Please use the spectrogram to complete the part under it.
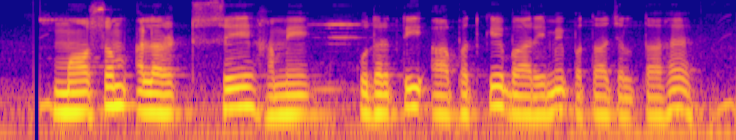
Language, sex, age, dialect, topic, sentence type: Hindi, male, 18-24, Marwari Dhudhari, agriculture, statement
